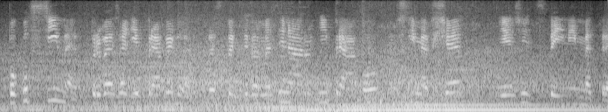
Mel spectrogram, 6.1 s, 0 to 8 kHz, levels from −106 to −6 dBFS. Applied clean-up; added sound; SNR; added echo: none; Truck; -2 dB; reverberation time 0.4 s.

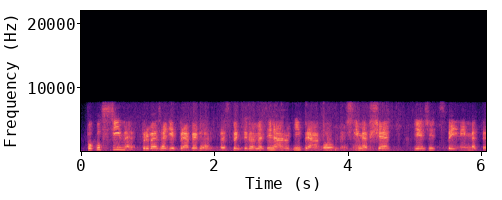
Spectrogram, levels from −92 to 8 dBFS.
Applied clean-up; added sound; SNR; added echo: neural separator model SepFormer DNS4.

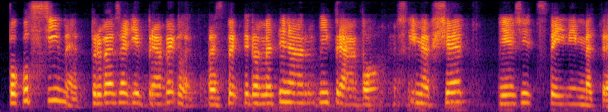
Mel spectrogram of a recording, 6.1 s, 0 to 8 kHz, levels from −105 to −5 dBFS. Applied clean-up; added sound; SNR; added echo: neural mask model DeepFilterNet 3.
